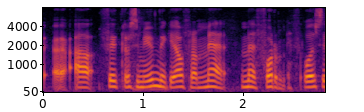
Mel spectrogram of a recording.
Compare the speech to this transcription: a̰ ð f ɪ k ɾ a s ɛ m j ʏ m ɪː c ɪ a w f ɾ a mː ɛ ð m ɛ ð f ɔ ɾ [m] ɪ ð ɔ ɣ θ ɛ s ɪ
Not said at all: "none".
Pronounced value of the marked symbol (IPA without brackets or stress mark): m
